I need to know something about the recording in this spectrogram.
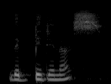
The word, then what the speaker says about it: libidinous: People claimed to have observed a libidinous behavior in the rapist. Am I pronouncing it correctly? Libidinous.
